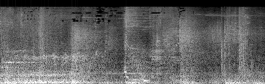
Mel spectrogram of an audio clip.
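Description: Magic spells whoosh and strikes thud in a fast game battle.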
